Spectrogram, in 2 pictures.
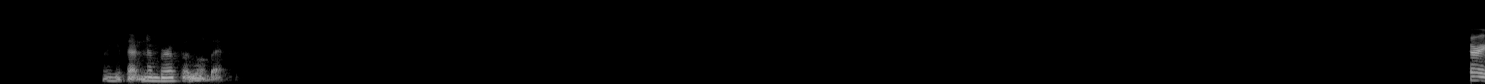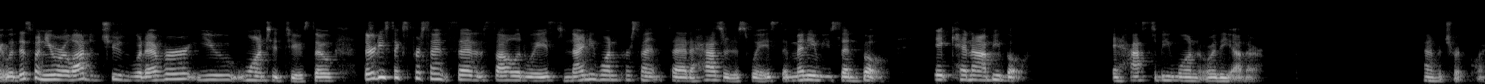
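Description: A woman speaks calmly into a microphone, heard through an online call.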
